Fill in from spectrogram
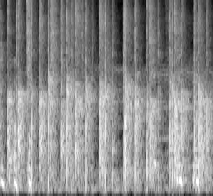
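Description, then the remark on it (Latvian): A studio audience of a Saturday-morning trivia game show applauds with brisk, steady clapping, many hands overlapping into a dense, bright patter that holds at an even loudness throughout. “Un, protams, studijās gan aplausa.”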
